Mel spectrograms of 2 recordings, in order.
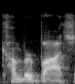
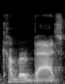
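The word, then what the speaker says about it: Cumberbatch: doctor strange video where I accidentally pronounced it uh Benedict cumber botch and I remember there was a bunch of people in the comment section I was like you know it's tomatoes tomato type of thing cumber batch cumber botch so yeah I might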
